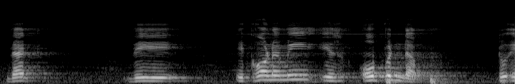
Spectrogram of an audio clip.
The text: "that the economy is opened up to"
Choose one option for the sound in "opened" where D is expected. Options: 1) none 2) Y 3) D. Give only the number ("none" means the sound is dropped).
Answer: 3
